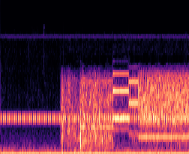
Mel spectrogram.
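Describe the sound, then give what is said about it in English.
A scrambled radio signal, typical voice scrambling used in the United States for cell phones: a steady electronic tone that abruptly shifts into a harsh, buzzy, warbling noise with stacked tones changing in steps, loud and continuous with no clear speech. “right there, what you're hearing is typical voice scrambling here in the United States for like cell phones and stuff like that.”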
